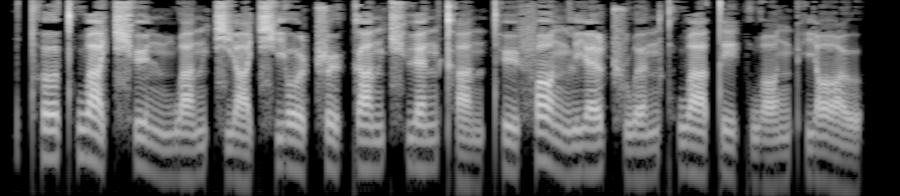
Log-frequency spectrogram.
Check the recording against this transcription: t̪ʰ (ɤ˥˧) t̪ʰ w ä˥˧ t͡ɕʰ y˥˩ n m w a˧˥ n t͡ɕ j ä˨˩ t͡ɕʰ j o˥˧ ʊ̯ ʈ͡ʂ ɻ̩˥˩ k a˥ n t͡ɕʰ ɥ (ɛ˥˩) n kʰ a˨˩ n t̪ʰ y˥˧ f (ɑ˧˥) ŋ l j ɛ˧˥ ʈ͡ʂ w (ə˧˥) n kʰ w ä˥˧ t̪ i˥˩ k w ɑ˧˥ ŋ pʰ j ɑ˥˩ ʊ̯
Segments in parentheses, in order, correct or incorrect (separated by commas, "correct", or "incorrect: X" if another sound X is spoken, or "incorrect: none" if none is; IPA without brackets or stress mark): incorrect: ɤ˥, incorrect: ɛ˥, incorrect: ɑ˥˩, correct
